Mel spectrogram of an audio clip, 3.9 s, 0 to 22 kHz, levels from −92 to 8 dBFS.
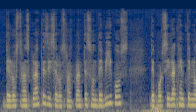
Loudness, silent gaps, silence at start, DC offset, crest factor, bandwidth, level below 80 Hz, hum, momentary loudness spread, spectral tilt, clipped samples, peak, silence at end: -22 LUFS; none; 0.05 s; under 0.1%; 16 dB; 16.5 kHz; -36 dBFS; none; 4 LU; -6 dB/octave; under 0.1%; -4 dBFS; 0 s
